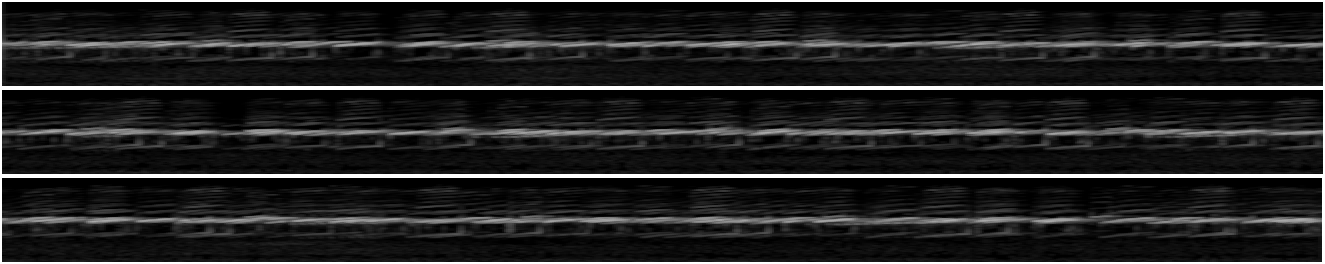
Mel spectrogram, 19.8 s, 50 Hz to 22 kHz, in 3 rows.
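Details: Many northern spring peepers calling together at 9 p.m. dusk in May 2020 near West Chezzetcook, Nova Scotia; sharp high whistled peeps stack densely, steady and relentless throughout.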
